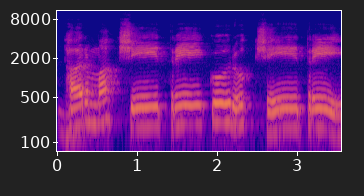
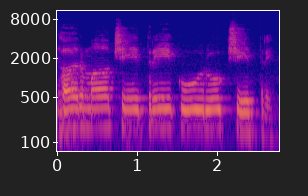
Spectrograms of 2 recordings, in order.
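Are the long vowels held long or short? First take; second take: long; short. First: The long vowels are drawn out noticeably longer. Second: The long vowels are said short and clipped. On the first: The speaker calls it right. "हर एक ही मात्रा को मैंने थोड़ा लंबा खींचा" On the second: The speaker calls it wrong. "आप ऐसा नहीं कह सकते"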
